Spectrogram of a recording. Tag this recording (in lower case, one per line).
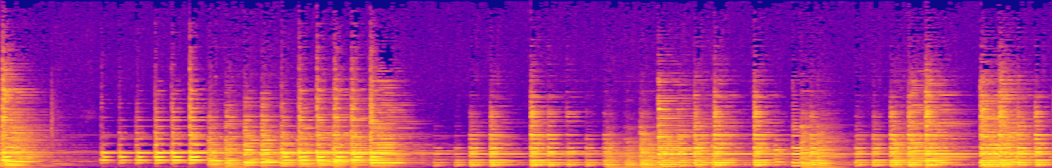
keyboard (musical)
music
electric piano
